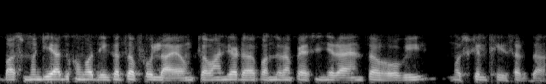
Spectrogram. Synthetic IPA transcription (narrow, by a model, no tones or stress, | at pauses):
bɐsmʊ̃ɦɪɲd͡ʑiəd̪kʰãʋɐd̪ʱiːkət̪ɐfʰʊlaːɦejaɦʊ̃nt̪ɐʋ̤ãd͡ʑaːɗəɦpɐ̃nd̪ɾə̃pɛːsẽːɲd͡ʑəɾaːɦɪnɪ̆t̪ɐɦobɪ | mʊʃkɪlt̪ʰisɐɡʱd̪aː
